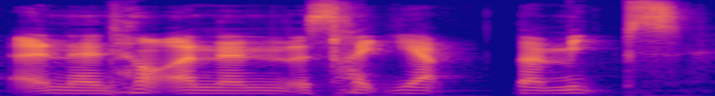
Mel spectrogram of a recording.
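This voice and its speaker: A man co-hosting a podcast, recapping television in casual, excitable, loosely worded chat. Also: lowish voice, normal speed, slight background noise. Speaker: podcast co-host.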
